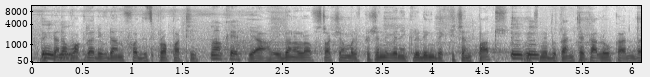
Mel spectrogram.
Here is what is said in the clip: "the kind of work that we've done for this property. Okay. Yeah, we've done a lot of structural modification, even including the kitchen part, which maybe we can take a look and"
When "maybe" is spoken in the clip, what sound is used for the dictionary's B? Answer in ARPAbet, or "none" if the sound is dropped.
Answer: none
